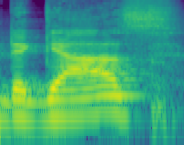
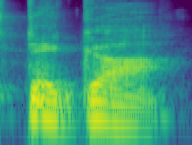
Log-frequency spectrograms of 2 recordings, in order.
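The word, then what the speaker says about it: Degas: like yes sir Mr deas no deas deas yeah deas and he's like it's dega the S is silent I don't know why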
